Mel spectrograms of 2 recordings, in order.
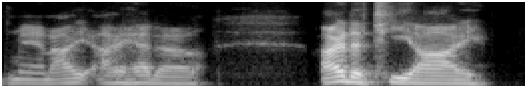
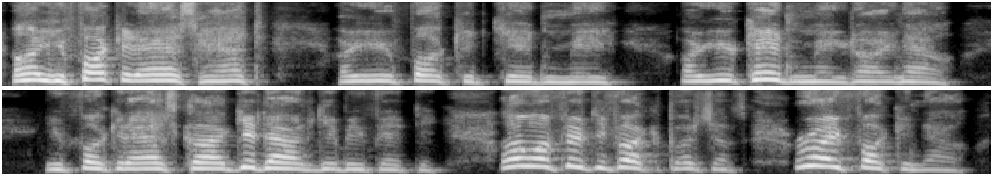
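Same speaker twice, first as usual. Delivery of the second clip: loud, raised drill-instructor voice with a weird edge; Technical Sergeant Ramscock; 6 semitones higher, 6 dB louder than usual. Retold or imitated. Impression of his T I demanding fifty push-ups, barking sergeant. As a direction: chew out a recruit in a weird sergeant voice. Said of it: "he talked like this".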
